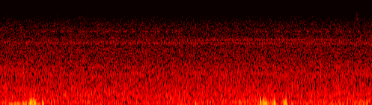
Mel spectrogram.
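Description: A fishing rod bumps and knocks as it is handled close by.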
